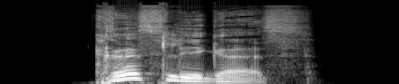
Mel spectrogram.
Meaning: strong/mixed nominative/accusative neuter singular of krisslig
- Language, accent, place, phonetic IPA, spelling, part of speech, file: German, Germany, Berlin, [ˈkʁɪslɪɡəs], krissliges, adjective, De-krissliges.ogg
